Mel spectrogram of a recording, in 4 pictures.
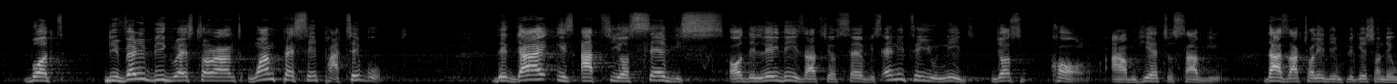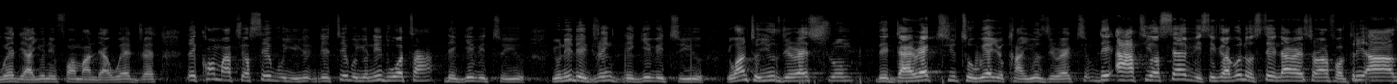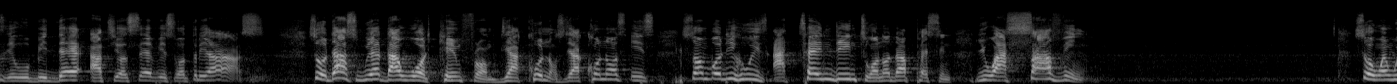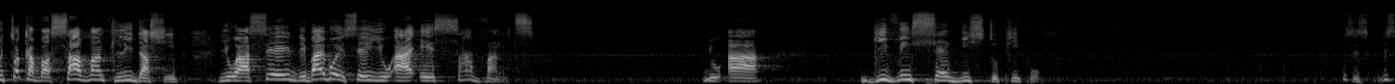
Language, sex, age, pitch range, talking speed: English, male, 40-59, 160-220 Hz, 165 wpm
